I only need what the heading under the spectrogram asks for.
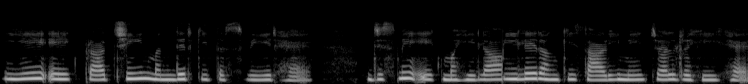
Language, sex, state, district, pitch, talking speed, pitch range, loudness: Hindi, female, Uttar Pradesh, Jalaun, 225 Hz, 145 wpm, 215-245 Hz, -27 LUFS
